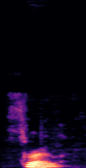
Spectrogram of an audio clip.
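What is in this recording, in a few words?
"throe", British English; pronunciations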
